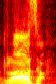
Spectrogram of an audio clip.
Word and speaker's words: Groza: But the gun's got the same rate of fire as a Groza. A Graza, as it's correctly pronounced, apparently, by people who, you know, speak Russian and stuff.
